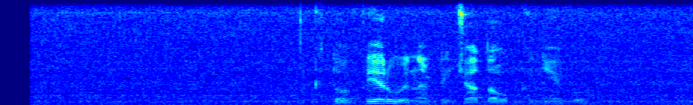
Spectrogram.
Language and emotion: Russian, neutral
